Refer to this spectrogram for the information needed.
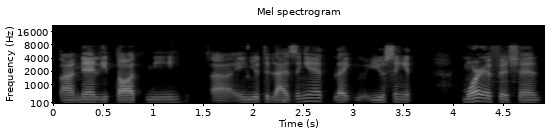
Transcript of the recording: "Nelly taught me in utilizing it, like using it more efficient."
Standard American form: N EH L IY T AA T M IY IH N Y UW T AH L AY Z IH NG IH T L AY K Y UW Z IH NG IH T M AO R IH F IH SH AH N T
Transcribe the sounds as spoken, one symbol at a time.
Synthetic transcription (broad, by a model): N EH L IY T AA T M IY IH N Y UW T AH L AY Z IH NG IH T L AY K Y UW S IH NG IH T M AO R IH F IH SH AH N T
